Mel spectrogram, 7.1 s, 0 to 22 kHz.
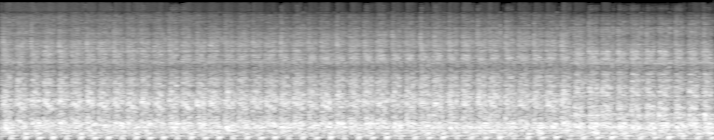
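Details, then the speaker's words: Old Ford Jubilee half-track tractor, sat 5 years, on borrowed battery with ether: starter turns engine in steady chug, three to four beats per second, never catches; carb or weak spark suspected. "Still should have tried to fire, even if it is the carb. Might have a spark issue. There was a very weak spark."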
